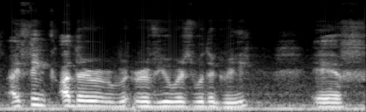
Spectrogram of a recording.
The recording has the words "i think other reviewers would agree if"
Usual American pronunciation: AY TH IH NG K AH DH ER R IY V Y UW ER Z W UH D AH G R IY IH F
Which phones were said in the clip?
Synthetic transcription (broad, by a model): AY TH IH NG K AH DH ER R IY V Y UW ER Z W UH D AH G R IY IH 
